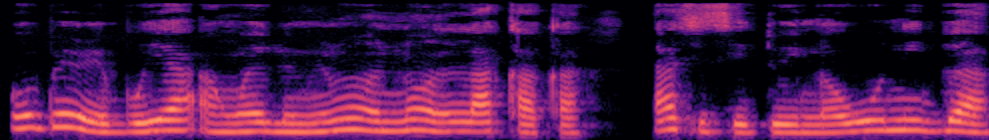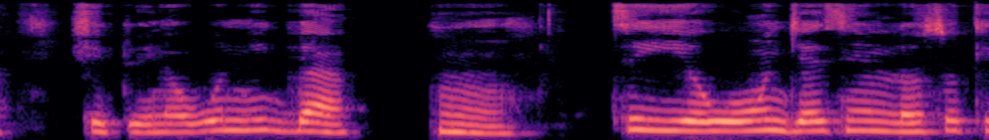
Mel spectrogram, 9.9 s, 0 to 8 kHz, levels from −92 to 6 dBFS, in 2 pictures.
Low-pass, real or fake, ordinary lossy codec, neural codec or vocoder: 7.2 kHz; real; AAC, 32 kbps; none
